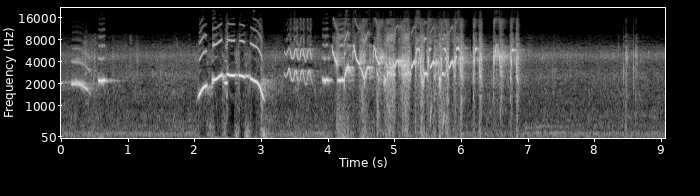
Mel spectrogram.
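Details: Song of the Bali myna, a protected species of Bali: a brief whistle, a loud arched whistled note, then a burst of wavering and chattering notes before fading clicks.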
